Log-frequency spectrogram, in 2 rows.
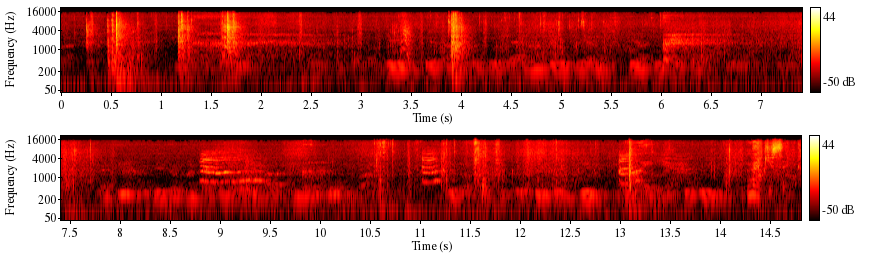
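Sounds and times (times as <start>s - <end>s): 
faint household noises: 0.0s - 14.8s
speech: 3.3s - 6.8s
domestic cat meowing: 8.7s - 9.7s, 11.0s - 11.4s, 13.0s - 13.4s.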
